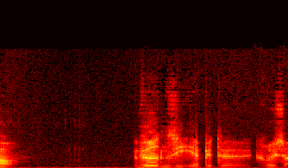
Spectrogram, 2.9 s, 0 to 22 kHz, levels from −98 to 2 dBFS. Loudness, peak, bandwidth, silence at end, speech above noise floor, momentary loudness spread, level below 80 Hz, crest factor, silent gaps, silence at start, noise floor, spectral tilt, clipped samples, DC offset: -34 LUFS; -14 dBFS; 16 kHz; 0 s; 34 dB; 17 LU; -72 dBFS; 24 dB; none; 0 s; -69 dBFS; -2.5 dB/octave; under 0.1%; under 0.1%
